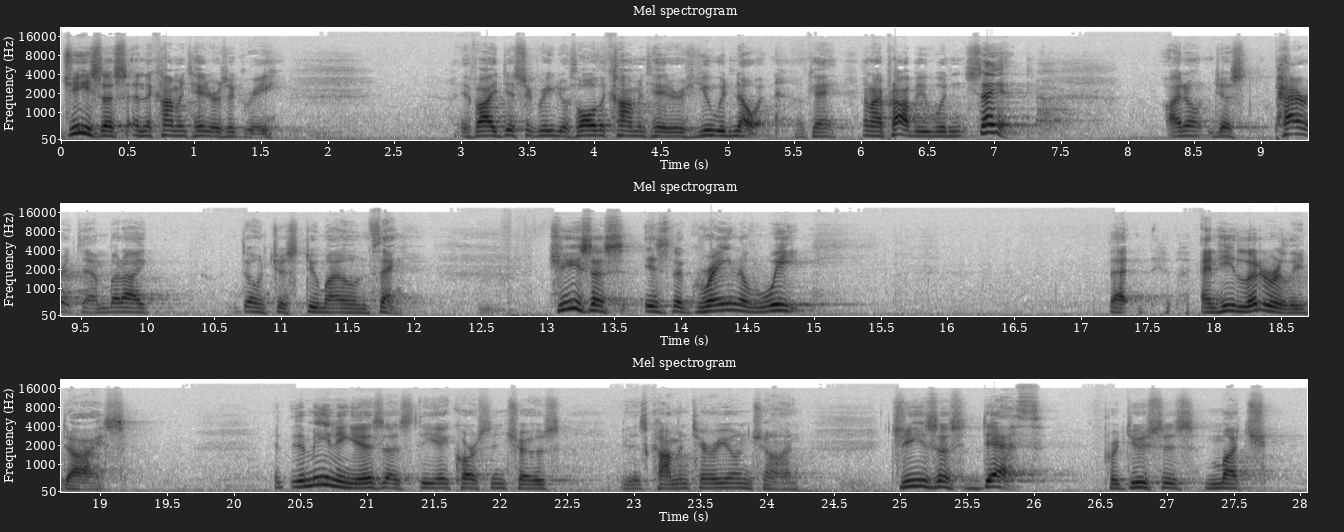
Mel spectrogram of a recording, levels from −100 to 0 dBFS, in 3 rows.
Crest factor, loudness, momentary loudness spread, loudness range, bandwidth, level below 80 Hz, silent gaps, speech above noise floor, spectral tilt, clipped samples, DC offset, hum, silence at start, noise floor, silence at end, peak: 18 dB; -17 LUFS; 15 LU; 5 LU; 18.5 kHz; -50 dBFS; none; 31 dB; -5 dB/octave; under 0.1%; under 0.1%; none; 0 s; -47 dBFS; 0.3 s; 0 dBFS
